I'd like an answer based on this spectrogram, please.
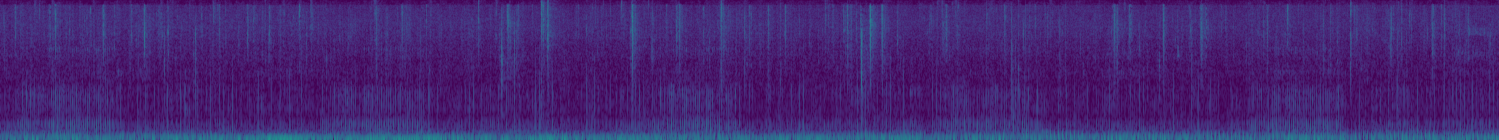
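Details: Cat purring by a winter fireplace: a low, steady rumbling purr that swells and eases in cycles about every two seconds, with faint crackling from the fire throughout.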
